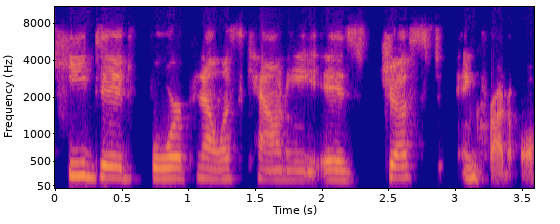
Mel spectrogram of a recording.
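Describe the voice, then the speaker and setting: An ordinary speaking voice: a woman with an American accent, medium pitch and ordinary pitch variation, dry and close with no echo. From US, raised in America; born in Iran. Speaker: congressional candidate, lawyer. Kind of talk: campaign speech at virtual panel. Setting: virtual event, video call.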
